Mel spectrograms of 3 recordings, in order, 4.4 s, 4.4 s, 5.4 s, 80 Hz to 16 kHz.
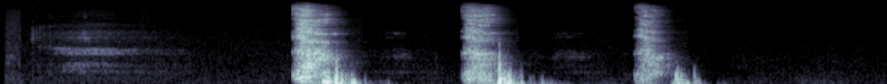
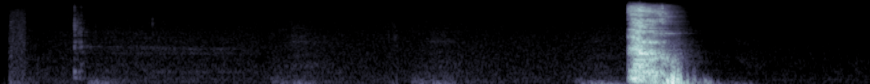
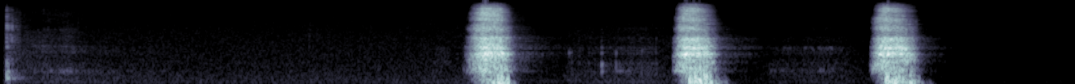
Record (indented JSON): {
  "three_cough_length": "4.4 s",
  "three_cough_amplitude": 26653,
  "three_cough_signal_mean_std_ratio": 0.28,
  "cough_length": "4.4 s",
  "cough_amplitude": 25875,
  "cough_signal_mean_std_ratio": 0.19,
  "exhalation_length": "5.4 s",
  "exhalation_amplitude": 31827,
  "exhalation_signal_mean_std_ratio": 0.25,
  "survey_phase": "alpha (2021-03-01 to 2021-08-12)",
  "age": "18-44",
  "gender": "Female",
  "wearing_mask": "No",
  "symptom_fatigue": true,
  "symptom_onset": "13 days",
  "smoker_status": "Ex-smoker",
  "respiratory_condition_asthma": false,
  "respiratory_condition_other": false,
  "recruitment_source": "REACT",
  "submission_delay": "0 days",
  "covid_test_result": "Negative",
  "covid_test_method": "RT-qPCR"
}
